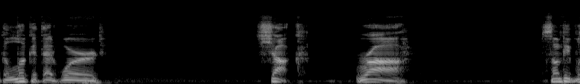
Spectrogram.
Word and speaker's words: chakra: Chak. Ra. Some people say chak. Some people say shock. It's chak or shock, isn't it? It can be either one.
